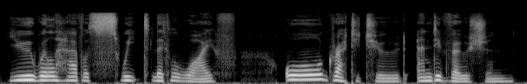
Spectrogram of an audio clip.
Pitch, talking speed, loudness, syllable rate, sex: 170 Hz, 125 wpm, -19 LUFS, 3.8 syllables/s, female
